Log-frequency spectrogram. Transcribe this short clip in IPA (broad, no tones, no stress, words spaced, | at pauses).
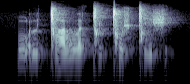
ŋɔ̰lʲə̰ǀalːɜ ǀiǀoʃǀiʃ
